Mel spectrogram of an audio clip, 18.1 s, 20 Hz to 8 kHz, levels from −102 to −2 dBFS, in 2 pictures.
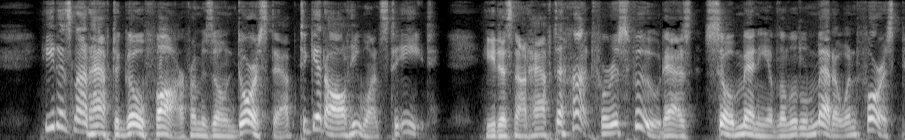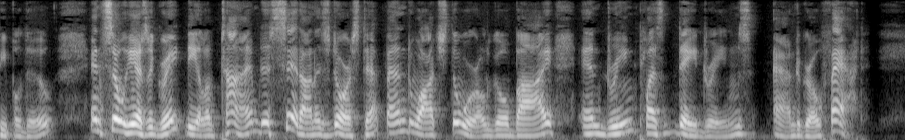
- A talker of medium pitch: Yes, medium, 150 Hz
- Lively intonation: Yes, wide, 7.0 semitones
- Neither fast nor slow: No, fast, 215 wpm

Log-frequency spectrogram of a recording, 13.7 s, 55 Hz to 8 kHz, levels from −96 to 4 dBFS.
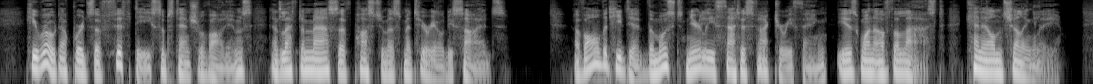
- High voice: No, low, 110 Hz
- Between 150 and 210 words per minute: No, average, 140 wpm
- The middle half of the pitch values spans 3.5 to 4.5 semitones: Yes, average, 4.1 semitones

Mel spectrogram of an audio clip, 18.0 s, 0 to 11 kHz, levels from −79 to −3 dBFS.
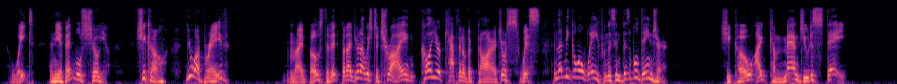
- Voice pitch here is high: No, medium, 175 Hz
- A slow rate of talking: No, average, 150 wpm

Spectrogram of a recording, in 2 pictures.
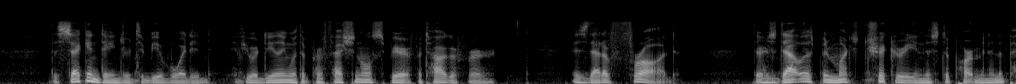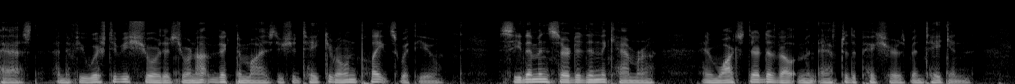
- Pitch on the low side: Yes, very low, 95 Hz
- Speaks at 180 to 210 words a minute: Yes, average, 200 wpm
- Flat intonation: No, average, 3.3 semitones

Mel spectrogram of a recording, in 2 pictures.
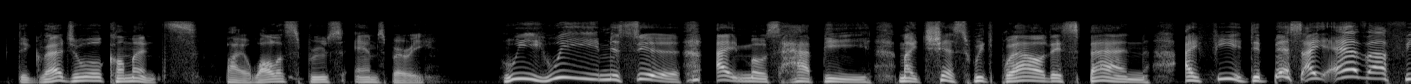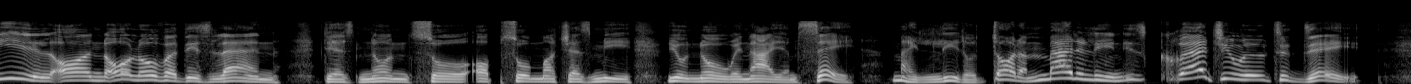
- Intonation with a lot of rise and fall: Yes, wide, 8.3 semitones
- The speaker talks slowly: Yes, slow, 115 wpm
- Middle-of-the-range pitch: Yes, medium, 145 Hz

